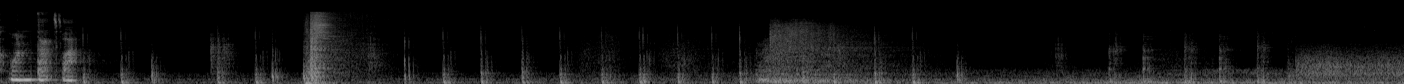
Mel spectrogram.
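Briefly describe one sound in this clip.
Heavy footsteps clank across a wooden floor.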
